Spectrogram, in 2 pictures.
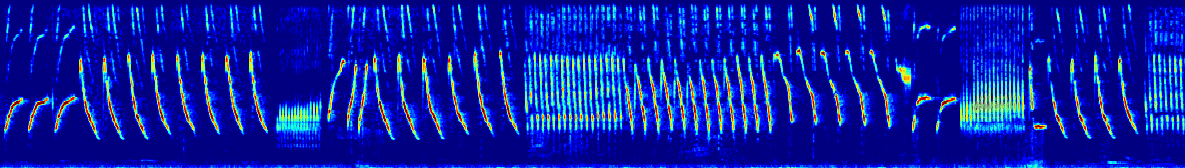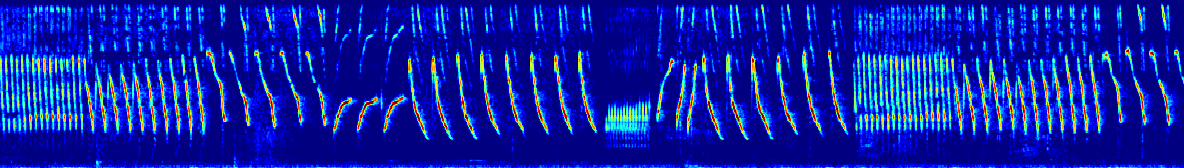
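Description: Domestic canary singing a long, unbroken song: fast rolls of the same falling whistled note repeated many times a second, alternating with harsher buzzy trills.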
